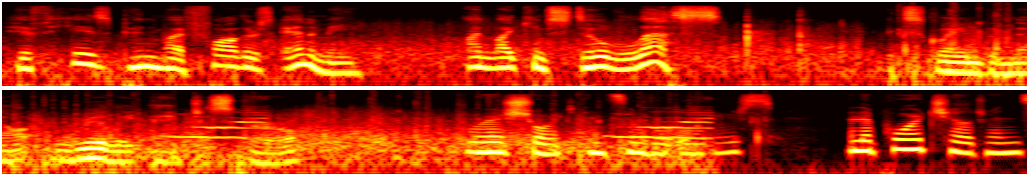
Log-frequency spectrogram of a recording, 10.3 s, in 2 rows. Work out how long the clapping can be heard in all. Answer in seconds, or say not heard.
5 s.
